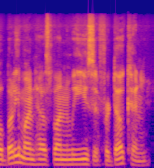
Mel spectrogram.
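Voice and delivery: ordinary talk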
